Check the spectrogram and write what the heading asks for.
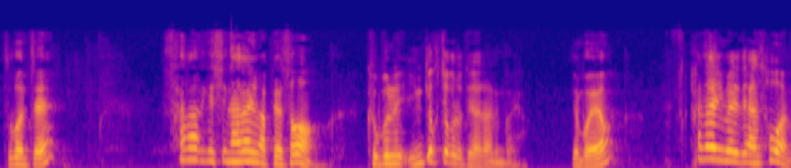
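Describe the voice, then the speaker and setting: A man preaching a Sunday sermon in a church, explaining his points one by one in an earnest, conversational tone and asking the congregation rhetorical questions. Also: fairly high pitch. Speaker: pastor. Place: church sanctuary.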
